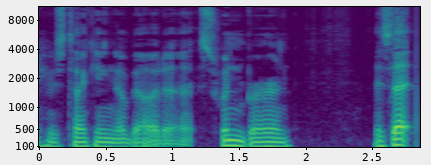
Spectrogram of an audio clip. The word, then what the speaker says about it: Swinburne: was talking about a swinburne is that am I pronouncing that correctly swinburne yeah okay it's like okay I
